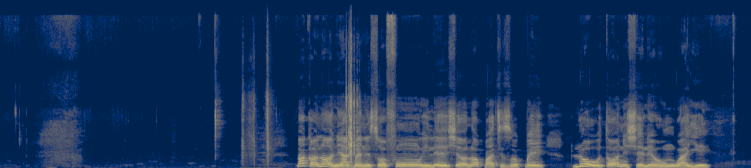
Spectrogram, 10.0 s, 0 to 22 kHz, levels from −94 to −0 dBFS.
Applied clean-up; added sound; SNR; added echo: none; Camera; 12 dB; none.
